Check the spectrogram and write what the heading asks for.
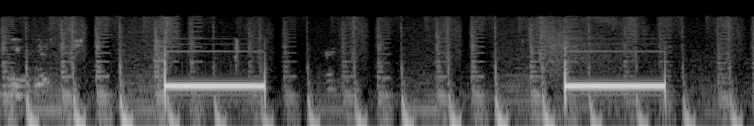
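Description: An outgoing phone call, dialed again to a man, rings unanswered: two steady, one-second ringback tones a few seconds apart, fairly loud, over a quick rhythmic thumping beat in the background.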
